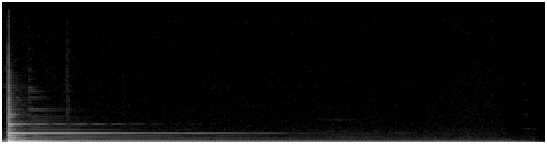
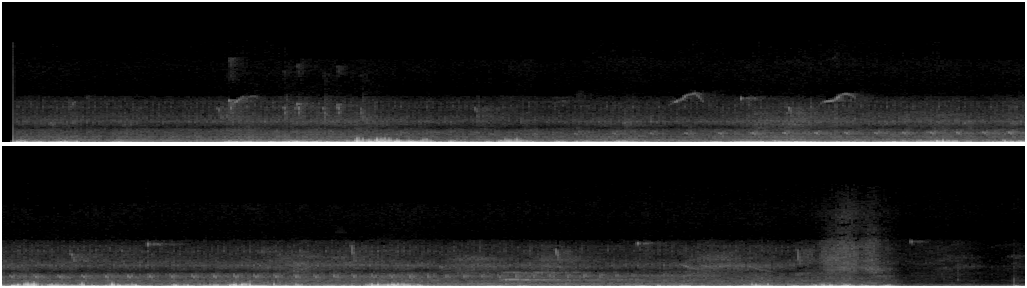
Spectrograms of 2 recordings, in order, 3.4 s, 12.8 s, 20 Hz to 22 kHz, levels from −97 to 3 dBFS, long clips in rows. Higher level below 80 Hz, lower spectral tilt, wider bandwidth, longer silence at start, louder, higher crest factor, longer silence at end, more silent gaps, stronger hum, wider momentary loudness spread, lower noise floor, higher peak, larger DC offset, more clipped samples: second, -48 dBFS vs -30 dBFS; second, -7.5 dB/octave vs -9 dB/octave; first, 9 kHz vs 7.4 kHz; about the same, 0.05 s vs 0.05 s; about the same, -31 LUFS vs -30 LUFS; about the same, 26 dB vs 22 dB; first, 2.55 s vs 0 s; neither; neither; first, 23 LU vs 20 LU; about the same, -56 dBFS vs -56 dBFS; about the same, -6 dBFS vs -6 dBFS; neither; neither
